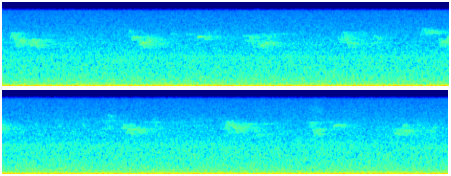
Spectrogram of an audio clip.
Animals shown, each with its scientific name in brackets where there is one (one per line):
Red-eyed Vireo (Vireo olivaceus)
